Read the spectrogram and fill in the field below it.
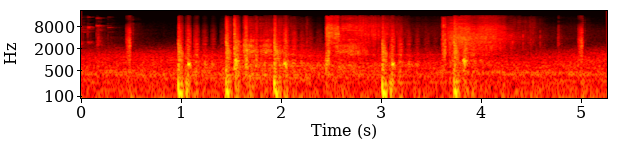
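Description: Blades strike and slash in quick blows.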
